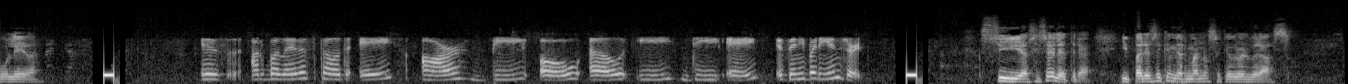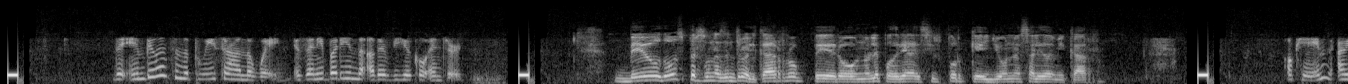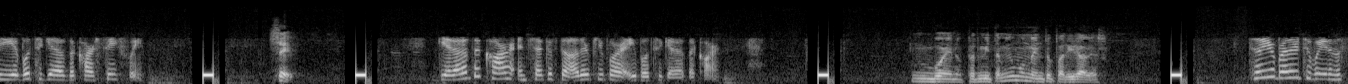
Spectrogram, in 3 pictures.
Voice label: 911 Reporting an Accident Spanish without interpretation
